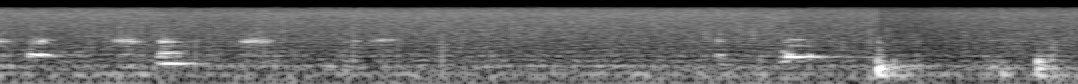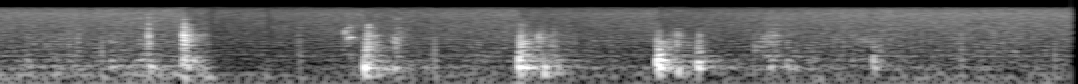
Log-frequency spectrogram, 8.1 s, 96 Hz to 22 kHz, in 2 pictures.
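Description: Steady buzzing hiss of an early-1930s film soundtrack, with a few faint whimpers near the start and then a run of irregular short taps in the second half.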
